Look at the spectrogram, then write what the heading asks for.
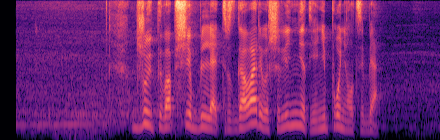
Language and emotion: Russian, angry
